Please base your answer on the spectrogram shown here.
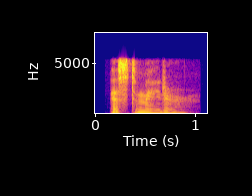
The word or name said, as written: estimator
